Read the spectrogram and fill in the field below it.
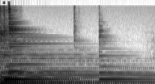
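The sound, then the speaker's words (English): A guitar chord, a C major chord with one of its C notes changed to a D, is strummed and left ringing, clear, with two lighter strums or plucks following about a second later as it fades. No one speaks. “I'm really enjoying playing the guitar.”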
